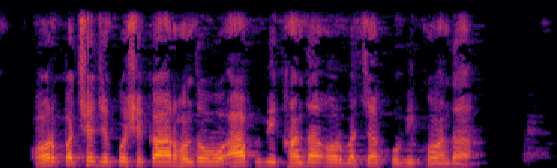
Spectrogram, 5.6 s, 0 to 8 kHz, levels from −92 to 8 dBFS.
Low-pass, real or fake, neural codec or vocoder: 7.2 kHz; real; none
